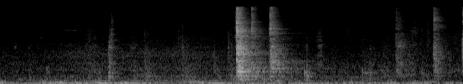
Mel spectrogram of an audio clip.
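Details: Quiet indoor room noise with a sliding door or cupboard clatter and a few thumps, no animal sounds heard.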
